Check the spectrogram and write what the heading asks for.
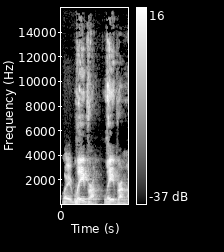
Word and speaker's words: labrum: He's got a torn labrum. How do you say that? – Labrum. – I'm missing the R.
